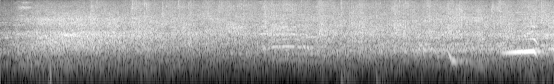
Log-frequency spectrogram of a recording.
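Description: An audience claps steadily for several seconds, a dense, even wash of applause with faint scattered voices mixed in, swelling slightly louder just before it ends.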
